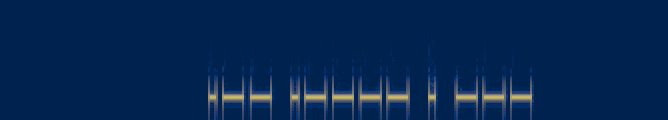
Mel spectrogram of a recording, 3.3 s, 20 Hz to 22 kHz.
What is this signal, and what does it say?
Morse code, heard as a keyed tone, about 34 wpm, 700 Hz. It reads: W1EO
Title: USA Call Signs Repeated 3x 35wpm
